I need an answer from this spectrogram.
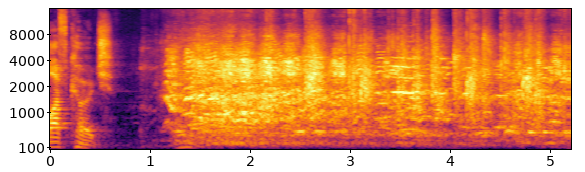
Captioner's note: audience laughing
